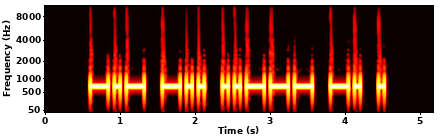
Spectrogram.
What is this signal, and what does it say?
Morse code, heard as a keyed tone, about 18 wpm, 700 Hz. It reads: KD2NE
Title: Speed Racing - USA 2x2 Call Signs 15wpm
